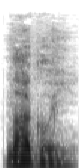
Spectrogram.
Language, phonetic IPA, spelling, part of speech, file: Russian, [ˈnaɡɫɨj], наглый, adjective, Ru-наглый.ogg
- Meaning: shameless, impudent, impertinent, insolent, barefaced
